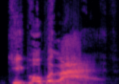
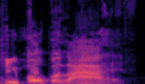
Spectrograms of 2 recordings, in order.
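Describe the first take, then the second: First: Raised, loud slogan; loud quoted catchphrase; rallying slogan. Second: Slow, high, booming slogan; louder, stretched-out catchphrase; drawn-out rallying cry. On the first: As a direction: call it out like a rallying cry. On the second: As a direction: belt it out slowly like a rally chant. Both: Acted.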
